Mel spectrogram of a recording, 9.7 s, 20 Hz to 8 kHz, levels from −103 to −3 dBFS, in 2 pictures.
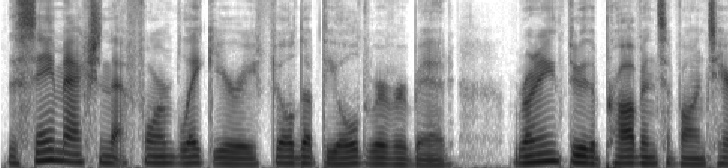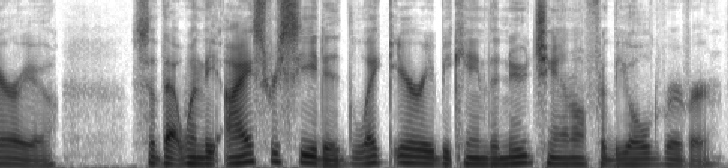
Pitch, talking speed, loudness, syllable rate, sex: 110 Hz, 215 wpm, -19 LUFS, 6.1 syllables/s, male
